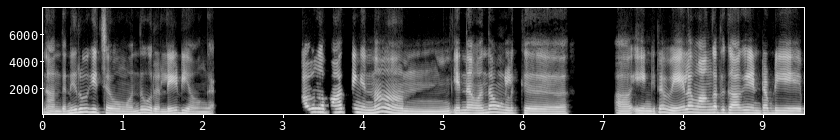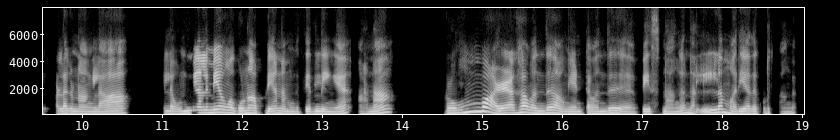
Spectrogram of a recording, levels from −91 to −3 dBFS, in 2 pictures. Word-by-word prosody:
அந்த 160 Hz, +1 st, -1 dB
நிர்வகிச்சவங்க 215 Hz, -10 st, 0 dB
வந்து 180 Hz, +8 st, -1 dB
ஒரு 165 Hz, -3 st, 0 dB
லேடி 190 Hz, 0 st, +2 dB
அவங்க. 135 Hz, 0 st, -4 dB, 1.2 s
அவங்க 260 Hz, +2 st, +1 dB
பார்த்தீங்கன்னா, 250 Hz, -3 st, +1 dB, 1.0 s
என்ன 200 Hz, +1 st, +1 dB
வந்து 200 Hz, +6 st, +1 dB
அவங்களுக்கு 190 Hz, -5 st, -1 dB, 1.2 s
அ -, -, +1 dB, 0.3 s
என்கிட்ட 170 Hz, +5 st, 0 dB
வேல 210 Hz, +6 st, +5 dB
வாங்குறதுக்காக 215 Hz, -2 st, +2 dB
என்ட்ட 190 Hz, 0 st, +1 dB
அப்டி 185 Hz, 0 st, 0 dB, 0.4 s
பழகுனாங்களா? 160 Hz, -3 st, -1 dB, 0.7 s
இல்ல 175 Hz, 0 st, -2 dB
உண்மையாலுமே 215 Hz, +6 st, +3 dB
அவங்க 210 Hz, -3 st, 0 dB
குணம் 185 Hz, +1 st, +2 dB
அப்டியா 170 Hz, 0 st, -1 dB
நமக்கு 150 Hz, -3 st, -4 dB
தெர்லைங்க. 155 Hz, -3 st, 0 dB, 0.3 s
ஆனா. 155 Hz, +6 st, +1 dB, 0.9 s
ரொம்ப 250 Hz, -, 0 dB, 0.2 s
அழகா 195 Hz, +5 st, +3 dB
வந்து 180 Hz, +3 st, 0 dB
அவங்க 165 Hz, -3 st, -1 dB
என்ட்ட 150 Hz, +3 st, -5 dB
வந்து 155 Hz, +5 st, 0 dB, 0.4 s
பேசனாங்க. 150 Hz, -1 st, -2 dB, 0.2 s
நல்ல 210 Hz, -, -1 dB, 0.2 s
மரியாதை 165 Hz, +1 st, 0 dB
குடுத்தாங்க. 140 Hz, -1 st, -10 dB
180 Hz, 115 wpm, -21 LUFS, 160-210 Hz, 1.2 s, வேல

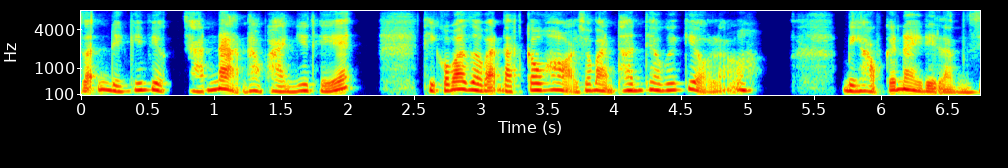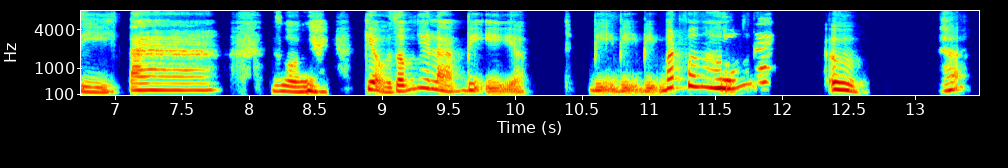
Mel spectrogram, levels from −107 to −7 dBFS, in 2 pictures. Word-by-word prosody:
dẫn 255 Hz, 0 st, -1 dB
đến 195 Hz, -4 st, -2 dB
cái 240 Hz, -, 0 dB
việc 235 Hz, -3 st, -1 dB, 0.2 s
chán 200 Hz, +6 st, -2 dB
nản -, -, +2 dB
học 210 Hz, -2 st, -3 dB
hành 185 Hz, -3 st, -2 dB
như 215 Hz, +3 st, -1 dB
thế 220 Hz, +2 st, -3 dB
ấy, 300 Hz, +6 st, +1 dB, 0.5 s
thì -, -, -3 dB
có -, -, 0 dB
bao 270 Hz, -, +5 dB
giờ 240 Hz, -3 st, +3 dB
bạn -, -, 0 dB
đặt 190 Hz, -1 st, -1 dB
câu 235 Hz, 0 st, +3 dB
hỏi 240 Hz, 0 st, -1 dB
cho 225 Hz, -, -2 dB
bản 235 Hz, -, 0 dB
thân, 225 Hz, -1 st, -1 dB
theo 235 Hz, -1 st, -1 dB
cái 235 Hz, +1 st, -1 dB
kiểu 260 Hz, -3 st, -1 dB
là, -, -, -7 dB
ờ, 240 Hz, -, 0 dB, 0.7 s
"mình 205 Hz, -2 st, 0 dB
học 205 Hz, -, -3 dB
cái -, -, 0 dB
này 250 Hz, -5 st, +2 dB
để -, -, 0 dB
làm 165 Hz, -, -4 dB
gì 170 Hz, +1 st, -3 dB
ta?" 235 Hz, 0 st, 0 dB, 0.4 s
Rồi, 190 Hz, -2 st, +3 dB, 0.4 s
kiểu 260 Hz, -11 st, +4 dB
giống 200 Hz, +8 st, +3 dB
như 310 Hz, 0 st, +1 dB
là, 260 Hz, -4 st, +1 dB
bị, 235 Hz, +6 st, -3 dB
ờ, -, -, -5 dB, 0.5 s
bị -, -, -2 dB
bị -, -, -2 dB
bị -, -, -2 dB
mất 320 Hz, +1 st, +5 dB
phương 365 Hz, -2 st, +4 dB
hướng 310 Hz, -2 st, +7 dB
đấy. -, -, 0 dB, 0.4 s
Ừ, 245 Hz, -6 st, +6 dB, 0.7 s
đó. 245 Hz, -, +1 dB
235 Hz, 225 wpm, -23 LUFS, 205-255 Hz, 0.7 s, hướng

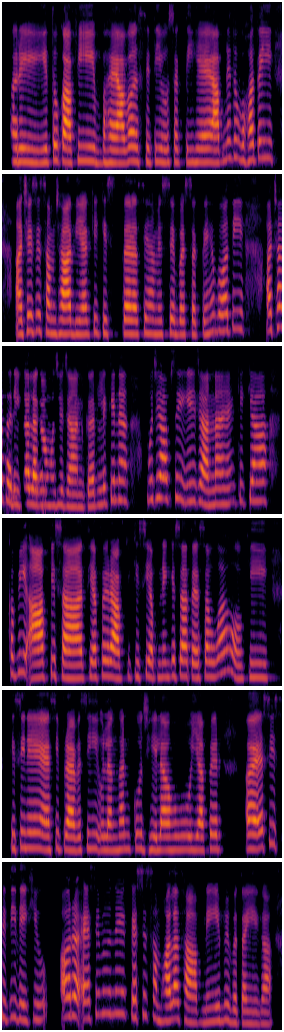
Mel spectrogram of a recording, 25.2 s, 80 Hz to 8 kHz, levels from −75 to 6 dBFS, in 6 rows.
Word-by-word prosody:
अरे! 240 Hz, 0 st, +1 dB, 0.3 s
ये 230 Hz, -, 0 dB
तो 260 Hz, +4 st, -1 dB
काफ़ी 245 Hz, +1 st, +5 dB
भयावह 225 Hz, +2 st, +5 dB
स्थिति 240 Hz, 0 st, -8 dB
हो 225 Hz, -1 st, -4 dB
सकती 230 Hz, 0 st, -8 dB
है। 230 Hz, 0 st, 0 dB
आपने 235 Hz, +7 st, +3 dB
तो 315 Hz, -1 st, -6 dB
बहुत 265 Hz, +2 st, 0 dB
ही 300 Hz, 0 st, -4 dB, 0.4 s
अच्छे 235 Hz, +4 st, +2 dB
से 290 Hz, +1 st, -6 dB
समझा 240 Hz, -3 st, +5 dB
दिया 230 Hz, 0 st, -1 dB
कि, 255 Hz, +2 st, -10 dB
किस 240 Hz, 0 st, -9 dB
तरह 235 Hz, -1 st, +5 dB
से 245 Hz, +2 st, -7 dB
हम 235 Hz, -1 st, -4 dB
इससे 230 Hz, +1 st, -5 dB
बच 225 Hz, 0 st, -3 dB
सकते 225 Hz, 0 st, -7 dB
हैं। 275 Hz, +4 st, -7 dB
बहुत 285 Hz, +2 st, 0 dB
ही 320 Hz, -2 st, -7 dB, 0.3 s
अच्छा 335 Hz, +5 st, +1 dB
तरीका 275 Hz, -5 st, 0 dB
लगा 250 Hz, -1 st, +3 dB
मुझे 245 Hz, +1 st, -8 dB
जानकर 225 Hz, 0 st, -2 dB
लेकिन 275 Hz, +6 st, -6 dB, 0.5 s
मुझे 350 Hz, +2 st, -5 dB
आपसे 360 Hz, +1 st, -1 dB
ये 315 Hz, 0 st, -5 dB
जानना 265 Hz, -2 st, +3 dB
है 270 Hz, +1 st, -3 dB
कि 315 Hz, -, -14 dB
क्या 320 Hz, +2 st, 0 dB, 0.4 s
कभी 310 Hz, +1 st, -5 dB
आपके 245 Hz, +2 st, +5 dB
साथ 230 Hz, -1 st, +5 dB
या 250 Hz, -, +2 dB
फ़िर 265 Hz, +1 st, -2 dB
आपके 235 Hz, 0 st, +5 dB
किसी 255 Hz, +1 st, -8 dB
अपने 245 Hz, 0 st, -3 dB
के 275 Hz, -, -5 dB
साथ 260 Hz, 0 st, +2 dB
ऐसा 240 Hz, +2 st, -1 dB
हुआ 270 Hz, +6 st, -2 dB
हो 245 Hz, -10 st, -4 dB
कि 245 Hz, -2 st, -7 dB, 0.3 s
किसी 260 Hz, +2 st, -5 dB
ने 270 Hz, -, -2 dB, 0.3 s
ऐसी 235 Hz, +4 st, -5 dB
प्राइवेसी 235 Hz, +1 st, +1 dB
उल्लंघन 230 Hz, +2 st, -3 dB
को 260 Hz, +1 st, -7 dB
झेला 230 Hz, 0 st, 0 dB
हो 235 Hz, +1 st, -4 dB
या 235 Hz, -1 st, +1 dB
फ़िर 250 Hz, -1 st, -3 dB, 0.4 s
अ, 255 Hz, -, +4 dB
ऐसी 270 Hz, +7 st, +4 dB
स्थिति 310 Hz, +1 st, -10 dB
देखी 270 Hz, -1 st, -6 dB
हो? 270 Hz, 0 st, -11 dB, 0.2 s
और 335 Hz, +1 st, +2 dB
ऐसे 300 Hz, +2 st, 0 dB
में 380 Hz, -, -11 dB
उन्हें 380 Hz, 0 st, -7 dB
कैसे 310 Hz, +3 st, -5 dB
संभाला 285 Hz, -3 st, +1 dB
था 250 Hz, -, +3 dB
आपने? 220 Hz, +1 st, -1 dB
ये 255 Hz, -, -4 dB
भी 265 Hz, +1 st, -8 dB
बताइएगा। 210 Hz, -3 st, -5 dB
250 Hz, 195 wpm, -23 LUFS, 230-275 Hz, 0.5 s, काफ़ी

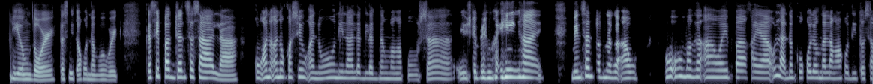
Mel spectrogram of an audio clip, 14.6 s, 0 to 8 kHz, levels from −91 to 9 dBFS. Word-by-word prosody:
yung 185 Hz, -4 st, -1 dB
door 160 Hz, 0 st, +2 dB, 0.2 s
ta's 185 Hz, -, -2 dB
dito 175 Hz, -3 st, -3 dB
ako 185 Hz, -1 st, -6 dB
nagwo-work. 165 Hz, -2 st, -5 dB, 0.4 s
Kasi 240 Hz, +4 st, +2 dB
'pag 270 Hz, -2 st, +5 dB
diyan 250 Hz, -1 st, +2 dB
sa 255 Hz, -1 st, -2 dB
sala, 185 Hz, -8 st, +2 dB, 0.2 s
kung 230 Hz, -3 st, -4 dB
ano-ano 255 Hz, 0 st, +2 dB
kasi 255 Hz, +1 st, -2 dB
yung 240 Hz, -4 st, -4 dB
ano, 215 Hz, +3 st, -5 dB
nilalaglag 220 Hz, -3 st, -4 dB
ng 205 Hz, 0 st, -7 dB
mga 200 Hz, 0 st, -6 dB
pusa. 170 Hz, +4 st, -6 dB, 0.4 s
Eh, 210 Hz, 0 st, -3 dB
siyempre 225 Hz, 0 st, 0 dB
maingay. 250 Hz, 0 st, +6 dB, 0.5 s
Minsan 240 Hz, +6 st, +3 dB
'pag 255 Hz, -2 st, -4 dB
nag-aaw 225 Hz, -2 st, +1 dB, 0.6 s
oo, 275 Hz, +1 st, 0 dB
mag-aaway 250 Hz, -2 st, -1 dB
pa. 240 Hz, -1 st, -1 dB
Kaya 220 Hz, -2 st, -2 dB
wala, 285 Hz, -6 st, +1 dB
nagkukulong 230 Hz, 0 st, -5 dB
na 215 Hz, -, -1 dB
lang 210 Hz, -1 st, -2 dB
ako 210 Hz, 0 st, -6 dB
dito 200 Hz, 0 st, -10 dB
sa 205 Hz, +1 st, -9 dB
225 Hz, 155 wpm, -21 LUFS, 200-250 Hz, 0.6 s, maingay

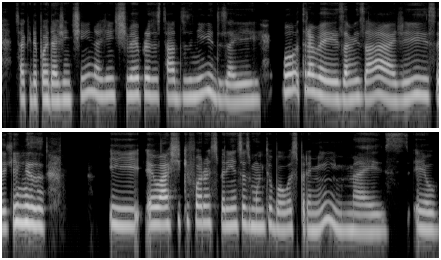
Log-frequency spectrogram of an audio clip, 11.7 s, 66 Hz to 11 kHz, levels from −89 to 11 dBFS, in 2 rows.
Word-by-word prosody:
Só 215 Hz, -, -3 dB
que 210 Hz, -, -11 dB
depois 215 Hz, +1 st, 0 dB
da 205 Hz, -, +2 dB
Argentina 250 Hz, +7 st, -3 dB
a -, -, -2 dB
gente 245 Hz, 0 st, -4 dB
veio 250 Hz, 0 st, +3 dB
pros 255 Hz, -1 st, +1 dB
Estados 230 Hz, -1 st, -3 dB
Unidos, 240 Hz, -3 st, -1 dB
aí 200 Hz, +2 st, -2 dB, 0.3 s
outra 300 Hz, 0 st, +3 dB
vez 220 Hz, -4 st, +2 dB
amizade, 220 Hz, -1 st, 0 dB
isso, 245 Hz, 0 st, -2 dB
aquilo. 260 Hz, +2 st, +6 dB, 0.9 s
E 245 Hz, +4 st, 0 dB
eu 260 Hz, 0 st, +3 dB
acho 260 Hz, +2 st, +4 dB
que 290 Hz, -, -10 dB
foram 275 Hz, 0 st, +1 dB
experiências 250 Hz, -1 st, -2 dB
muito 240 Hz, +1 st, -1 dB
boas 220 Hz, +1 st, -3 dB
pra 210 Hz, -, -5 dB
mim, 235 Hz, +1 st, -2 dB
mas 195 Hz, -1 st, -4 dB, 0.3 s
eu 210 Hz, -3 st, -2 dB
240 Hz, 150 wpm, -21 LUFS, 215-255 Hz, 0.9 s, aquilo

